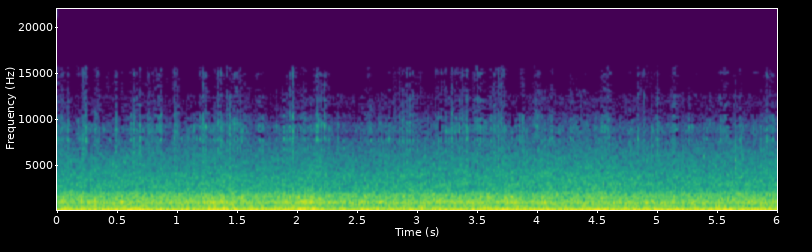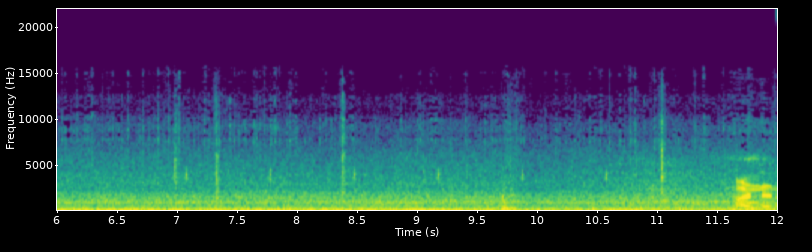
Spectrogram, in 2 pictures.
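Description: Inside the cabin of a 2018 Toyota Corolla 1.6-litre with CVT at about 160 km/h: a steady engine drone at one unchanging pitch, the CVT holding the revs while it is pushed for more speed, over loud tyre and road noise.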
